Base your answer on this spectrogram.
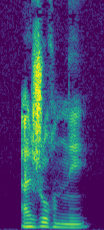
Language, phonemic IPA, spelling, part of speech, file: French, /a.ʒuʁ.ne/, ajourner, verb, Fr-ajourner.ogg
- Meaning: postpone, adjourn, put off (an event)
